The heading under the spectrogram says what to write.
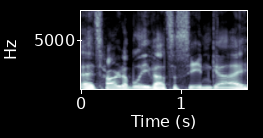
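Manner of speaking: ordinary talk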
